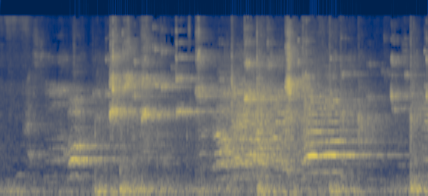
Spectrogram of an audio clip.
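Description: Young men shout to each other during a basketball game.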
